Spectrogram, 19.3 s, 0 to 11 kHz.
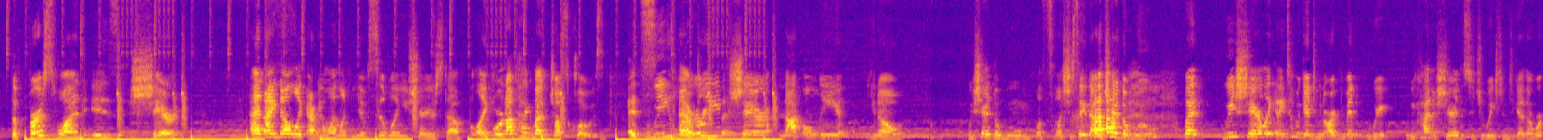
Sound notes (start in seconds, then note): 13.4 laughing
